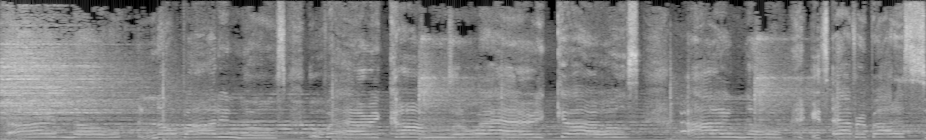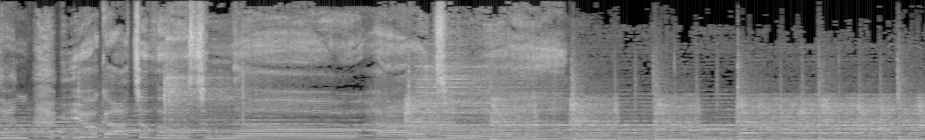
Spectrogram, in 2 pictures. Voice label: Earth (English demo documentary), Voz Padrão - Grave; Inglês - Outros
